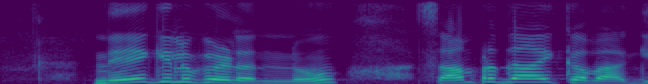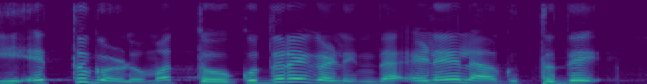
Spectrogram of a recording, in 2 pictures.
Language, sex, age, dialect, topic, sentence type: Kannada, female, 18-24, Coastal/Dakshin, agriculture, statement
